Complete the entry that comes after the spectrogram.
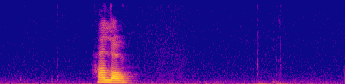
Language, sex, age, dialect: Faroese, female, 15-35, Suðurstreymoy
